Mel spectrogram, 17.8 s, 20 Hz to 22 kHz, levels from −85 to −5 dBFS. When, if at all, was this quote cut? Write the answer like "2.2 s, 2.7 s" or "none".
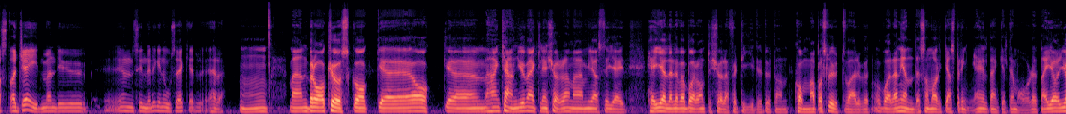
13.2 s, 14.5 s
